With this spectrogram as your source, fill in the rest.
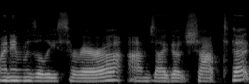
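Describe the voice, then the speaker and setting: A woman speaks softly. The background is quiet. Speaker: print studio technician, webinar moderator. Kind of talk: webinar introduction. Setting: video call webinar. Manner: soft-spoken.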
